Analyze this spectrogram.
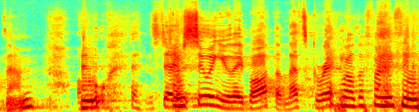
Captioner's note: laughs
